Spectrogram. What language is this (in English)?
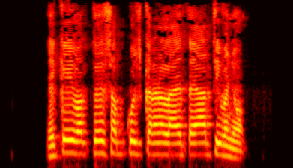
Sindhi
